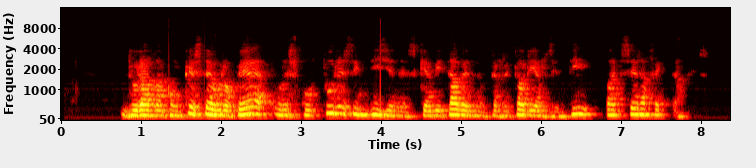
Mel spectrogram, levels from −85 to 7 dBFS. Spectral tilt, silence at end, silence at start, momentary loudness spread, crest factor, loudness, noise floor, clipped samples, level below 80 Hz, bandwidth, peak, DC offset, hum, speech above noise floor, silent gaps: -11.5 dB/octave; 0.55 s; 0.75 s; 12 LU; 18 dB; -20 LUFS; -69 dBFS; under 0.1%; -48 dBFS; 4.5 kHz; 0 dBFS; under 0.1%; none; 50 dB; none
